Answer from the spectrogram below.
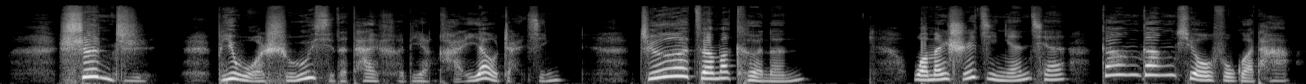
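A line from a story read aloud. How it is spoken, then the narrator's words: Admiring. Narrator (Chinese): 白大人赞叹道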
